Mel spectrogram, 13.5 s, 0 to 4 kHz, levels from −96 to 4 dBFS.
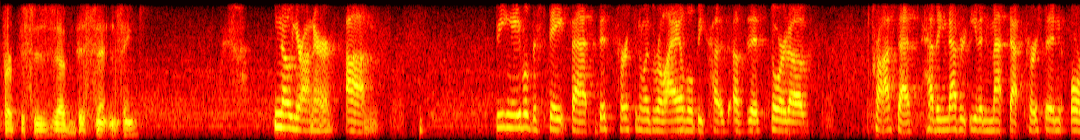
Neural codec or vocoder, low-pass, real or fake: none; 3.6 kHz; real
